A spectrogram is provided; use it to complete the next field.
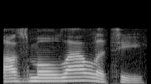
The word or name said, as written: osmolality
